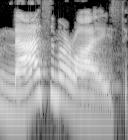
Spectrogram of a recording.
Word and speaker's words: mesmerize: 자, Germans were mesmerized. 그리고 또 발음에도 S가 앞에 나와 있고 Z가 뒤에 있으니까 mesmerize까지 발음 정확하게 해주세요.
